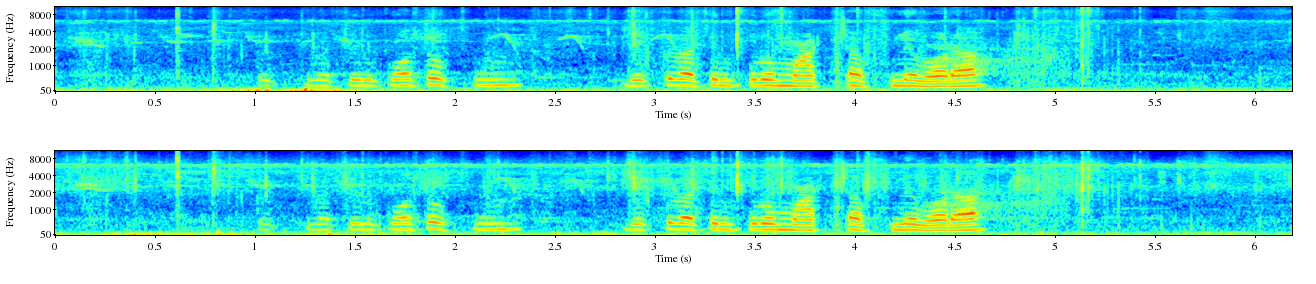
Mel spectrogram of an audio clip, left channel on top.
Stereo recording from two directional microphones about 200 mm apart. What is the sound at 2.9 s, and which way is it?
Speech, 10° left (ahead or behind).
